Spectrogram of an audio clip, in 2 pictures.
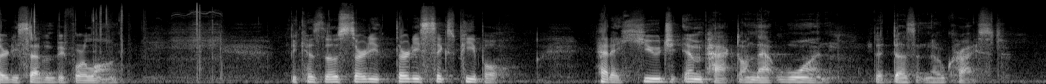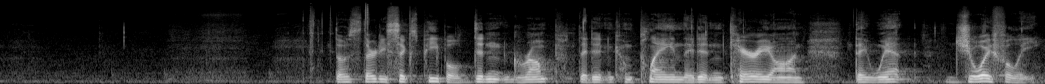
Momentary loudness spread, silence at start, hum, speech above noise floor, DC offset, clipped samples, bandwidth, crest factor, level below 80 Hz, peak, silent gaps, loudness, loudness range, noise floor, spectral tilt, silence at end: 19 LU; 0 s; none; 31 dB; under 0.1%; under 0.1%; 17 kHz; 18 dB; -54 dBFS; 0 dBFS; none; -18 LUFS; 9 LU; -48 dBFS; -5 dB/octave; 0 s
